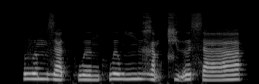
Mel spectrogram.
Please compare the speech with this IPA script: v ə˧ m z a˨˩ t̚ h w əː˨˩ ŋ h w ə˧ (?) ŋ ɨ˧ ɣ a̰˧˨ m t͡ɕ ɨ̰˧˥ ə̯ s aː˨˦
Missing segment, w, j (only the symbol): w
